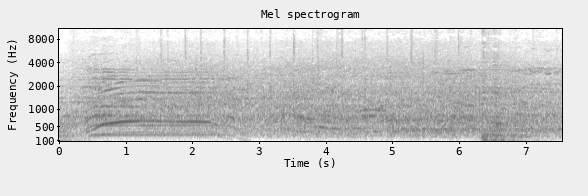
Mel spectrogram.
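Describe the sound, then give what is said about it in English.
A large audience roars with a blend of loud, sustained booing and cheering as Elon Musk is introduced as the richest man in the world, a dense, steady wall of voices that continues for several seconds without letting up. “a mixture of boos and cheers”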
